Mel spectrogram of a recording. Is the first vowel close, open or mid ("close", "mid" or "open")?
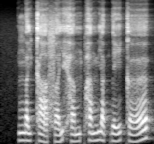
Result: open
